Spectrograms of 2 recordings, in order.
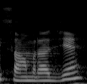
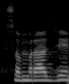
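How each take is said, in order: First: साम्राज्य said as "saamraajya"; long first "aa" in साम्राज्य; correct pronunciation. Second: साम्राज्य said as "samraajya"; short first "a" in साम्राज्य; wrong pronunciation. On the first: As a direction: clear saam-raaj-ya for साम्राज्य. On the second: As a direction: misread साम्राज्य as sam-raaj-ya. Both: Shown as a demonstration. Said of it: "साम्राज्य नहीं".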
